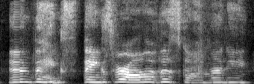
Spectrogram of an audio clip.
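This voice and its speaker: This livestream host speaks slowly in a high, steady, slightly bright voice. Giggly and chatty, she reads viewer chat, attempts tongue twisters, and mixes in some singing with the casual talk.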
